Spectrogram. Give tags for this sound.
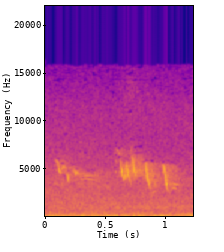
tweet; singing; birds

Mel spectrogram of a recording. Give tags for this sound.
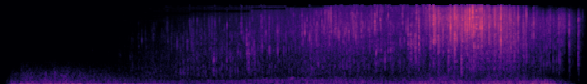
effect; epic; fairy; fantasy; game; gamedev; gamedeveloping; game-sound; gaming; indiedev; indiegamedev; magic; magical; magician; rpg; sfx; spell; video-game; videogames; witch; wizard

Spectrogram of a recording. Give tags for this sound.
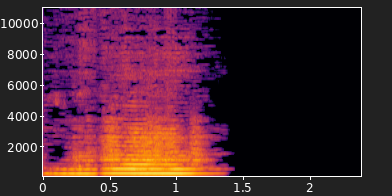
creaking; gate; environment; game; eerie

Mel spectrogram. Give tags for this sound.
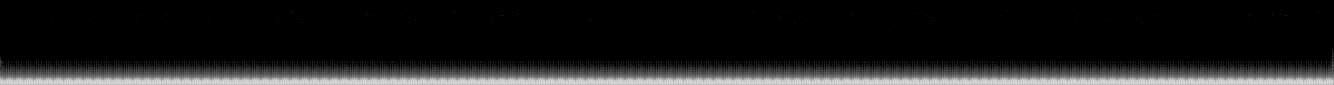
chord; pythagorean; ratio; signal; test

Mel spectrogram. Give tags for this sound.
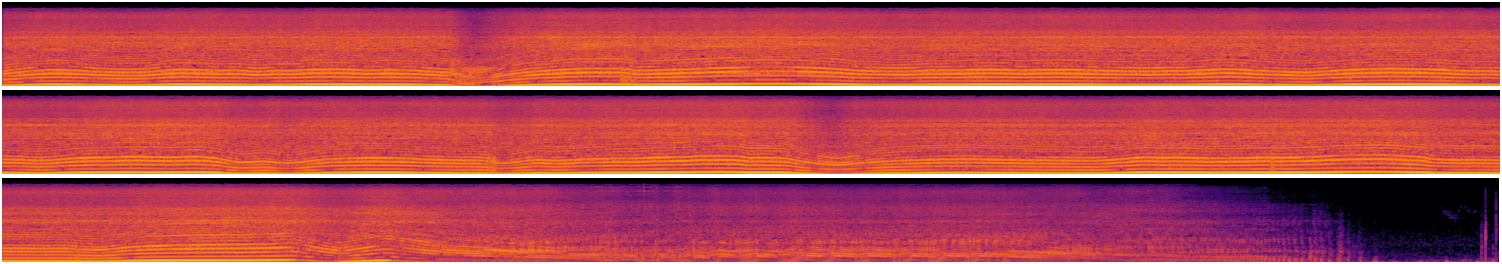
chainsaw; chop; chopping; cut; cutting; husqvarna; lumberjack; motor; saw; sawing; slice; slicing; stihl; tree; wood; woodcutter

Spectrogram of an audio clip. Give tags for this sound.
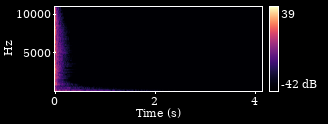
1-shot; drum; multisample; tom; velocity

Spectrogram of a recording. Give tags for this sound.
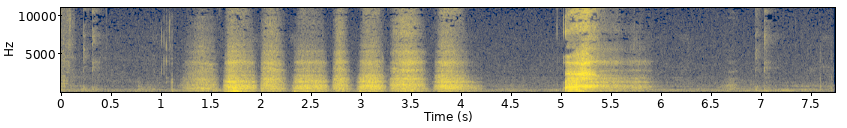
grabacion; Cansado

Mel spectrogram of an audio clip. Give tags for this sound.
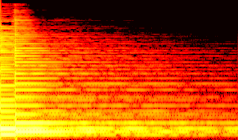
interface; menu

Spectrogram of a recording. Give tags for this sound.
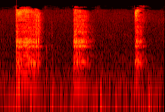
explosion; fart; flatulation; flatulence; gas; noise; poot; weird

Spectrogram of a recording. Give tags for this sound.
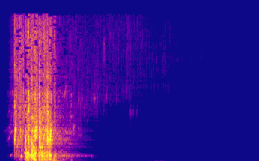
bubble; bubbles; bubbling; drip; gurgle; liquid; suck; sucking; water; wet

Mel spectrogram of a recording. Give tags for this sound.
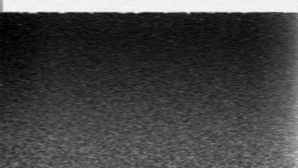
lo-fi; noise

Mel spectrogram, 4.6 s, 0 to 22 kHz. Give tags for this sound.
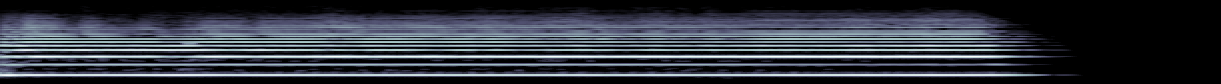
brass; asharp4; muted-sustain; multisample; midi-velocity-95; vsco-2; single-note; f-horn; midi-note-70

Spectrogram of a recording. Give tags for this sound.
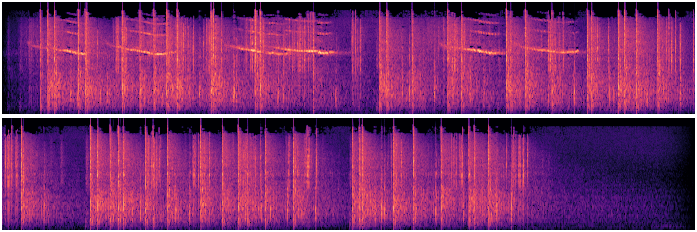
bang; boom; explosion; firework; fireworks; rocket; standard; whistle

